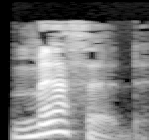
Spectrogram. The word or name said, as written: method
